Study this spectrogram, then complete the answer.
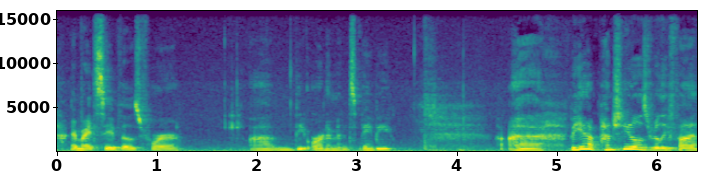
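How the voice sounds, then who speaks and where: The woman's voice sits at a fairly low pitch. Noticeable background noise runs behind her. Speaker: crafter, knitting vlogger. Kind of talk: casual talk to camera.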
